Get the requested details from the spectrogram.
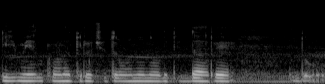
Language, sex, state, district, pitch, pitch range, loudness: Kannada, male, Karnataka, Mysore, 150 Hz, 150-155 Hz, -28 LUFS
